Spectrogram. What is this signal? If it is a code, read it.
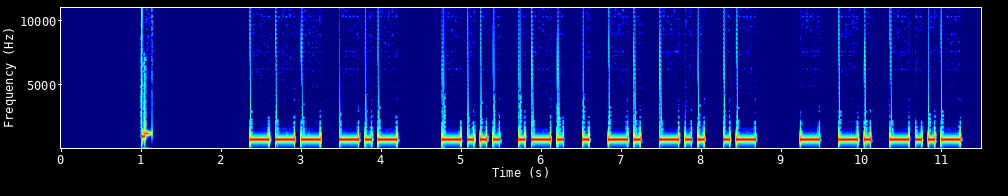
Morse code, heard as a keyed tone, about 15 wpm, 700 Hz. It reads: OK BRENDA TNX
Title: Practice QSO - Exchange 4 - Ending - 15wpm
